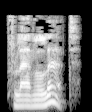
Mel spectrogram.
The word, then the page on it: flannelet: British English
